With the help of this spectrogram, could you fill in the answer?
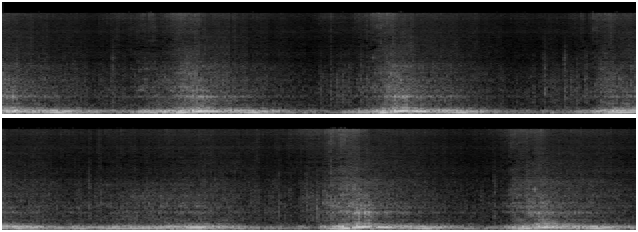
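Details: Car "Suzie" just after new starter fitted, started on a weak battery; turns over and catches at once, lumpy loping idle with slow surges about every two seconds, roller-cam-like; running fine.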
